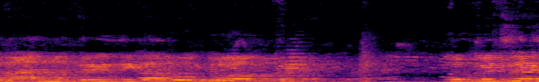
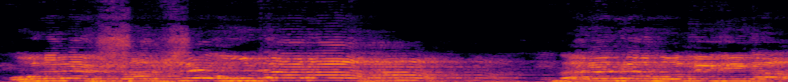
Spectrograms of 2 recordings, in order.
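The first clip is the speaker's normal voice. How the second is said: high, sustained oratorical cry; rallying shout; 6 semitones higher than usual. Real, not acted. Speaker hailing the leader before a crowd, high rallying shout. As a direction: proclaim it to the whole rally.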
